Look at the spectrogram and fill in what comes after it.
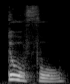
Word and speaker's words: Du Fu: How do you say his name? – Du Fu. – Du Fu, yeah.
